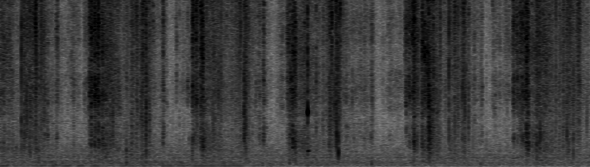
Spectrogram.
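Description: A small, solid lump of dried red sand-cement resting in a bed of loose powder is squeezed and broken apart by bare hands and fingertips until it crumbles into dust. Dry crunching and gritty crackles come over a steady low hum, with occasional bright clicks that may be metal bangles.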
